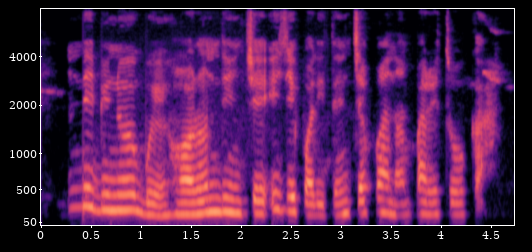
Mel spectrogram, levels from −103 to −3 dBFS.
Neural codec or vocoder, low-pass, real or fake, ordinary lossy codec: none; none; real; none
